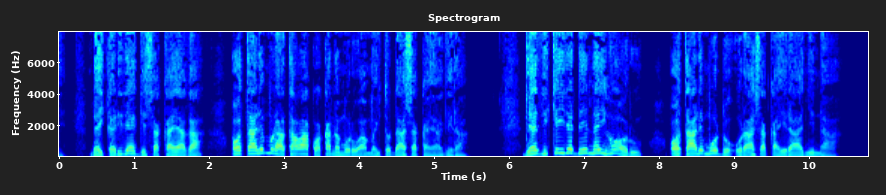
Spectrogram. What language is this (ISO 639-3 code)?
kik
